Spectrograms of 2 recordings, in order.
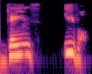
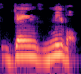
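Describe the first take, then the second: First: The surname begins with a vowel sound. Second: The surname begins with an N sound. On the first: The speaker calls it wrong. "I thought it was Gaines Evil" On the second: The speaker calls it right. "but it's Gaines Neville, like Evil Knievel"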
